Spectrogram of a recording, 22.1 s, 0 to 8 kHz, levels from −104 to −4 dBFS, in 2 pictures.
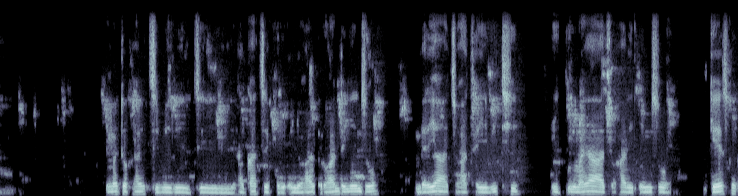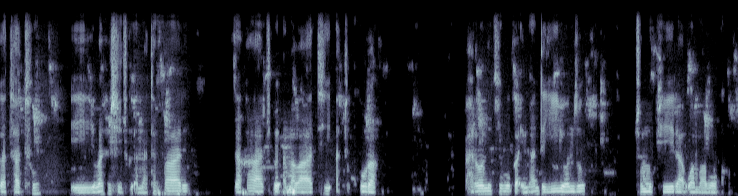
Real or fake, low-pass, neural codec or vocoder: real; 7.2 kHz; none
